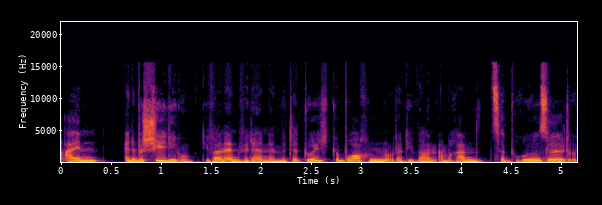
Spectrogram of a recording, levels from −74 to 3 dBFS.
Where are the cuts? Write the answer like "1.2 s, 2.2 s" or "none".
none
